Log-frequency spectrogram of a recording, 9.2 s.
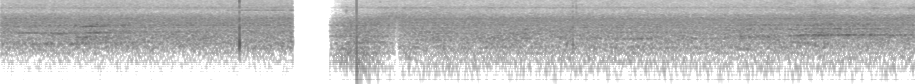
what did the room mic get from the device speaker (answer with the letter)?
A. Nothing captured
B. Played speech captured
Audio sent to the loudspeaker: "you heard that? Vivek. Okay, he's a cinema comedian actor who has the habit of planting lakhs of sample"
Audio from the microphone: A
